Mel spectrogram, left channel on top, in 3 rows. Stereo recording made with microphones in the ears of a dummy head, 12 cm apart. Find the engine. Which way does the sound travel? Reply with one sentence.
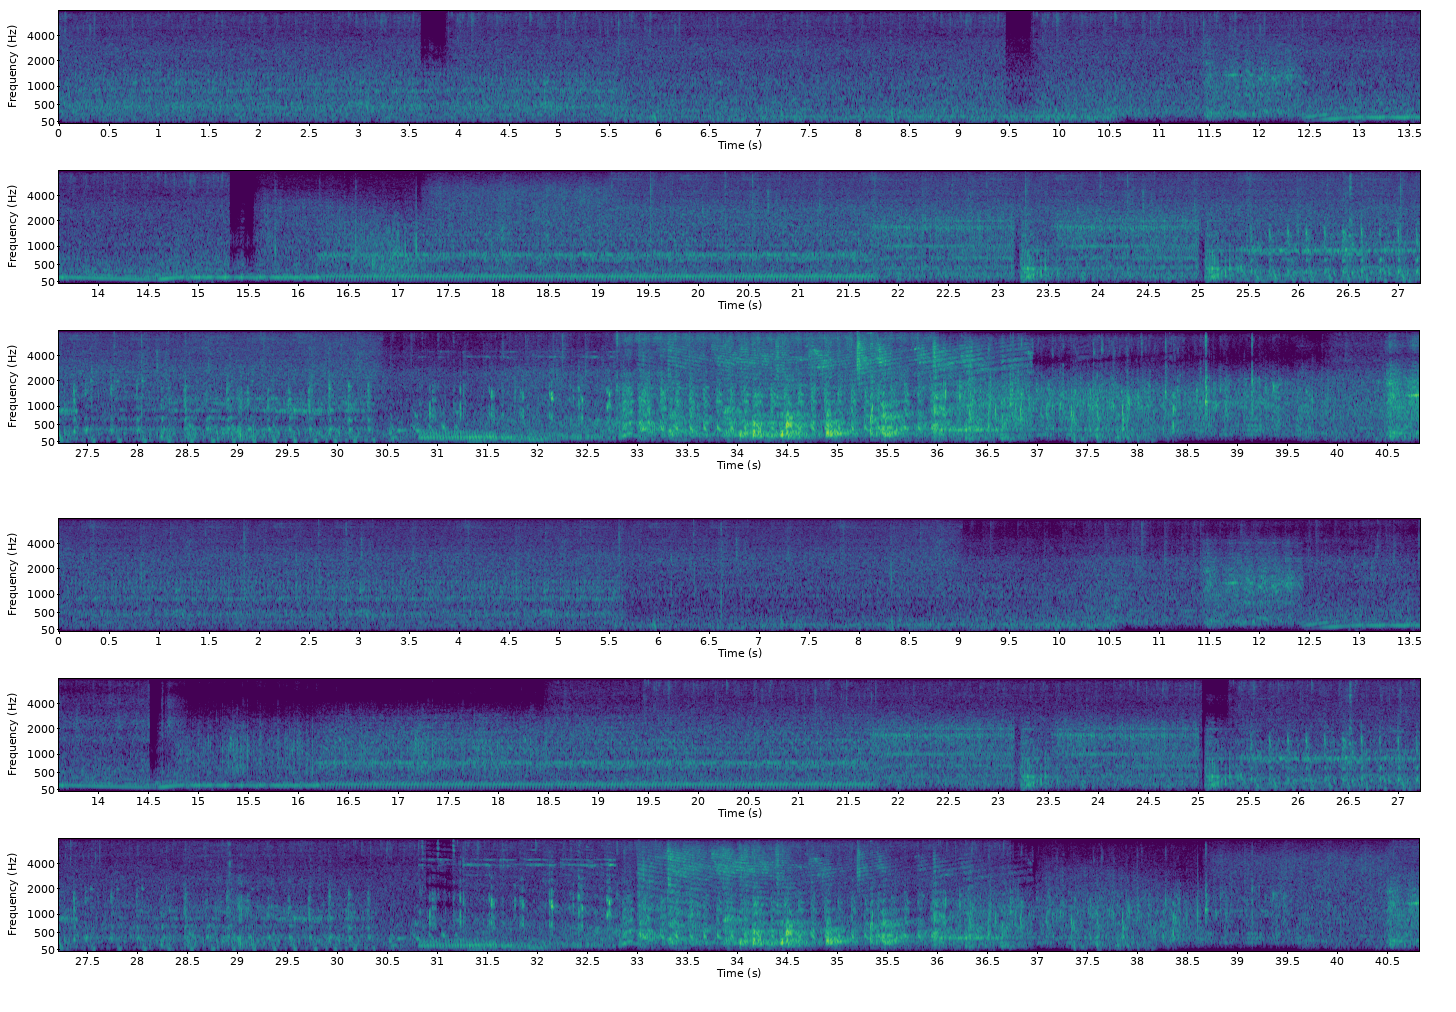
In this clip you hear the engine move from right to left.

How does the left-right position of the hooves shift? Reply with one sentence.
In this clip you hear the hooves move to the left.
